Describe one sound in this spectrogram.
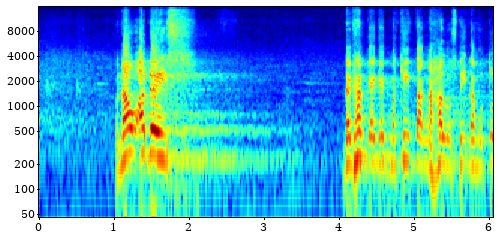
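A man speaks forcefully into a microphone in a large echoing hall.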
